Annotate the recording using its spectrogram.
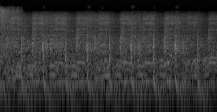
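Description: Techno track playing through a club sound system, driven by a steady kick drum at about two beats a second. The sound shifts abruptly about half a second in.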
